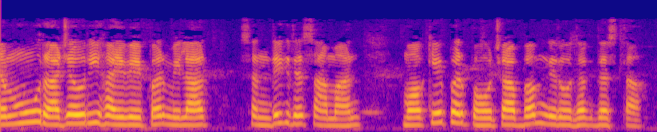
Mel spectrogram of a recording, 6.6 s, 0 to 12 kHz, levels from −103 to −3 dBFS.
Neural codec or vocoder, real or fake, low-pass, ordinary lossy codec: none; real; 7.2 kHz; MP3, 48 kbps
